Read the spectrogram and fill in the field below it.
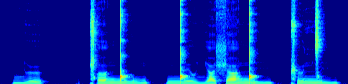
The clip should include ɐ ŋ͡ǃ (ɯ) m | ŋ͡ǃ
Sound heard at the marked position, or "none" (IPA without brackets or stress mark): ɯ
